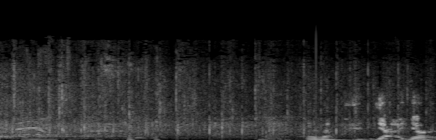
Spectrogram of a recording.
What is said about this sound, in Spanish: Aquí a todo el mundo le damos un aplauso.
